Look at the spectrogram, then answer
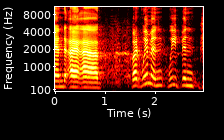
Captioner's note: laughter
